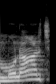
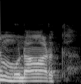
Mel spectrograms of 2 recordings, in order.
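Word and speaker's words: monarch: CH का उच्चारण अगर क हो तो, जैसे यहाँ पर देखिए मोनार्च नहीं होता, इसको क्या कहते हैं, मोनार्क, क होता है, तो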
